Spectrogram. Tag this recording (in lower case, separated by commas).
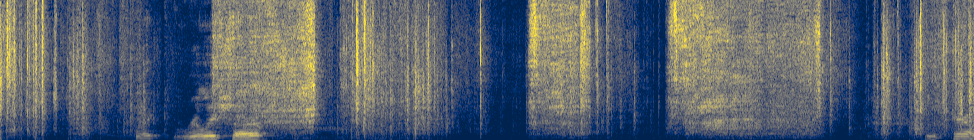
speech, inside a small room, tools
